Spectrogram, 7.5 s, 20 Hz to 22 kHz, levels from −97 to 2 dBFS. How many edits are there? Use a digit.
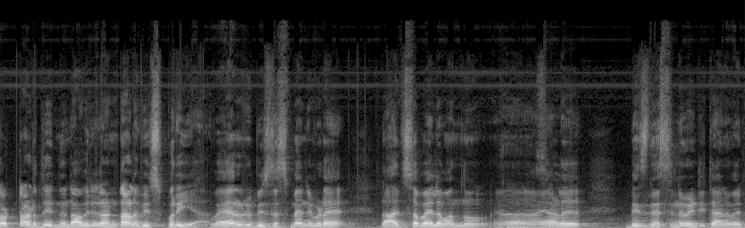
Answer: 1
